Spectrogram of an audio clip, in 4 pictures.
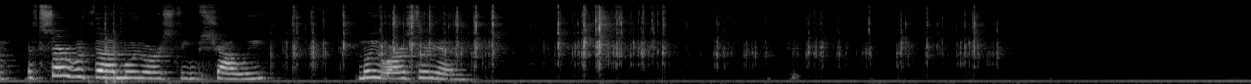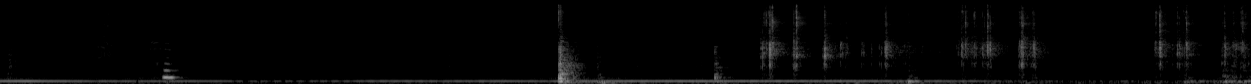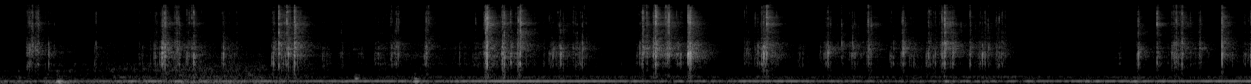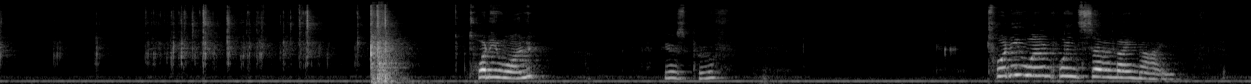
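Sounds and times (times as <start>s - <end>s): puzzle cube clicking: 2.7s - 10.1s, 22.1s - 22.9s, 26.5s - 35.1s, 36.4s - 37.6s, 39.0s - 41.2s.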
